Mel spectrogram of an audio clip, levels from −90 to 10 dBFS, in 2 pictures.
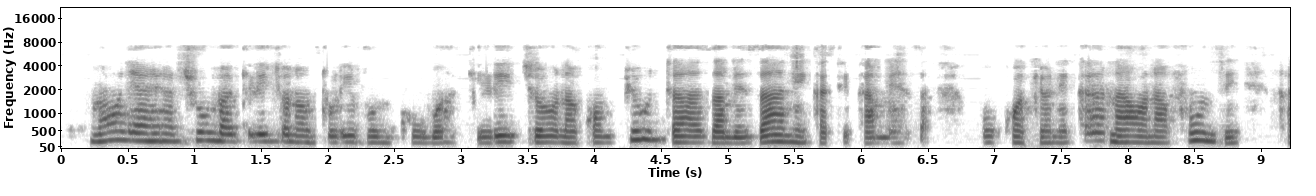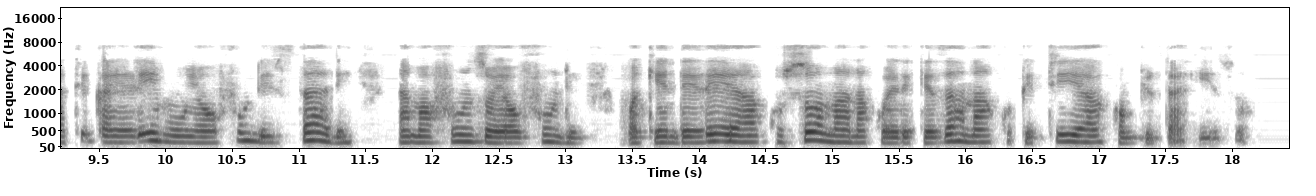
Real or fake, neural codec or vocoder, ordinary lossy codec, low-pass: fake; vocoder, 22.05 kHz, 80 mel bands, HiFi-GAN; AAC, 32 kbps; 7.2 kHz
